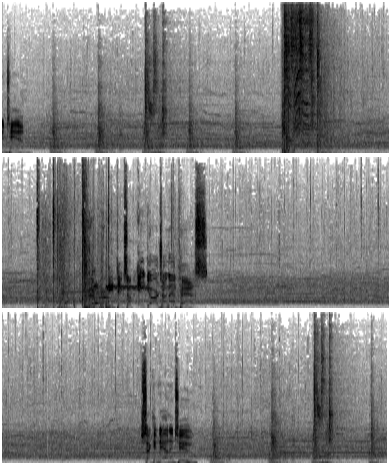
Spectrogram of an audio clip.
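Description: Armoured players thud and crash into each other in heavy tackles.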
